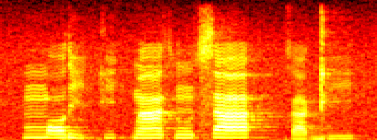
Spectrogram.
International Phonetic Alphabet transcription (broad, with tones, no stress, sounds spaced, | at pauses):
m ɔ˧ ɾ i˨ k i˧ ɡ͡b ã˧ s ũ˧ s a˦ | k a˨ ɡ i˧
